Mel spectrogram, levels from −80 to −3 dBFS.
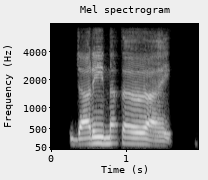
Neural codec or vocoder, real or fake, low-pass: codec, 16 kHz, 0.5 kbps, X-Codec, HuBERT features, trained on balanced general audio; fake; 7.2 kHz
